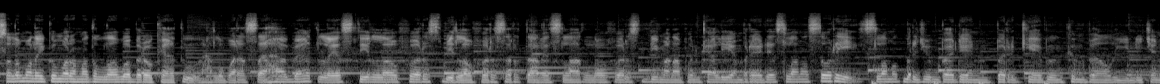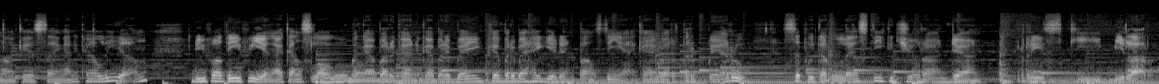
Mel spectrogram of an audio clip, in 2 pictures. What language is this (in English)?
Indonesian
